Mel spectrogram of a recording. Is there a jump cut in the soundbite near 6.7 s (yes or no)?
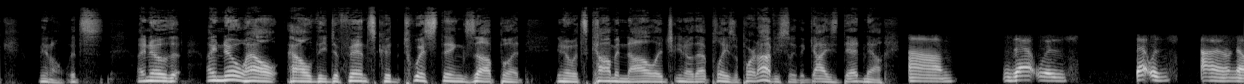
yes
